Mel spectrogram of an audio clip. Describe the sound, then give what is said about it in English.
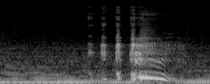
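A woman clears her throat once: a short, rough rasp that ends in a brief voiced tone falling in pitch, set over a steady low hum. “Madame Lafour cleared her throat for a second time”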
